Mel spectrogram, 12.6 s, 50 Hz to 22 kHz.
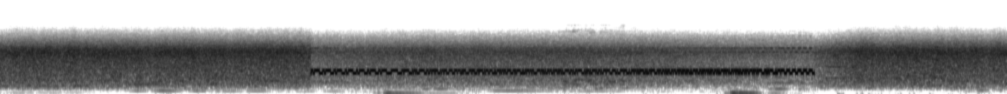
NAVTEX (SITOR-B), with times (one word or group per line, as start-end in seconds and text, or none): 5.3-6.1 ZCZC
6.0-7.0 KA35
7.0-7.8 NAV
7.7-8.9 WARNING
8.8-9.8 306.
